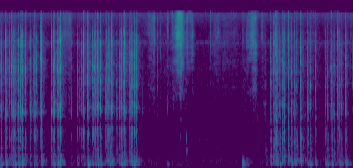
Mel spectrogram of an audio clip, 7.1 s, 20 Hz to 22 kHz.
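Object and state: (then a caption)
Full plastic shampoo bottle. A full 400 mL clear plastic shampoo bottle, held lying down and then upright, is tapped quickly with long painted nails, making rapid dull, hollow clicks. The tapping runs in dense bursts, drops to a quiet pause with one soft thump, then resumes at full pace.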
